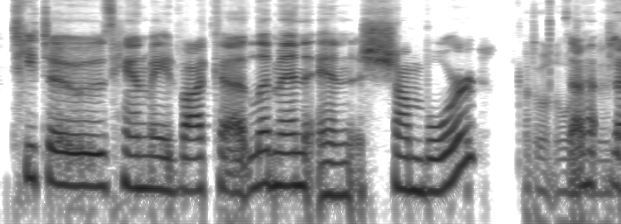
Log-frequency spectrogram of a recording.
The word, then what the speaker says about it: Chambord: They also have the Sailor Delight, Tito's handmade vodka, lemon, and Chambord. I don't know Is what that, that is. did I pronounce that correct? Yeah, Chambord.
